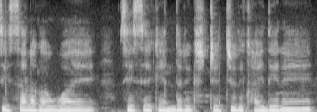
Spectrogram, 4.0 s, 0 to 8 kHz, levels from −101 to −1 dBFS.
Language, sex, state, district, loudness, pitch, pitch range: Hindi, female, Uttar Pradesh, Lalitpur, -14 LUFS, 165 Hz, 160-175 Hz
